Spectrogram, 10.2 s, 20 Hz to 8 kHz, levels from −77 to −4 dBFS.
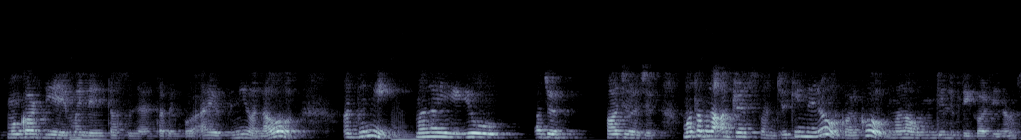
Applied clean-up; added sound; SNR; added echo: none; Musical instrument; 18 dB; reverberation time 0.5 s.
